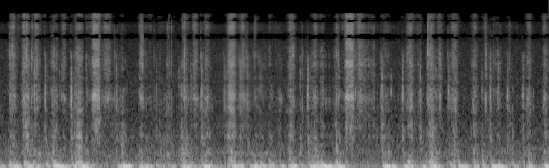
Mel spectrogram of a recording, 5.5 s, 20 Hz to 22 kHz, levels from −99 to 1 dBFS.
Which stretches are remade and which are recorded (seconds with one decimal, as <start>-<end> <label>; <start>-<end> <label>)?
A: 0.0-2.2 recorded; 2.2-2.7 remade; 2.7-5.5 recorded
